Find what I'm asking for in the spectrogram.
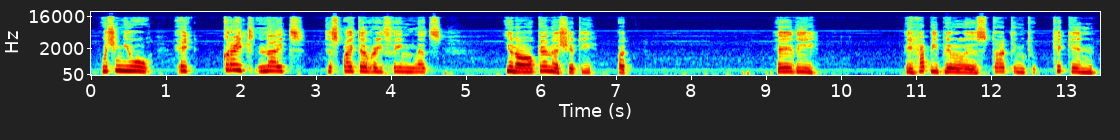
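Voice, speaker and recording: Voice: slow, pauses often. Someone putting on a sweet sing-song princess. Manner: high, sing-song, blowing kisses. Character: cheerful female princess, sweet, playful. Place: hospital room.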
